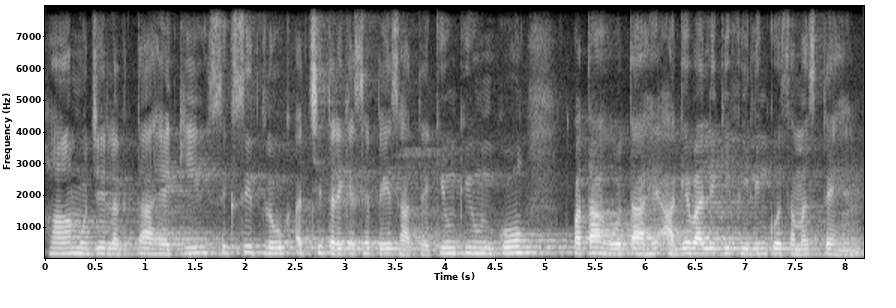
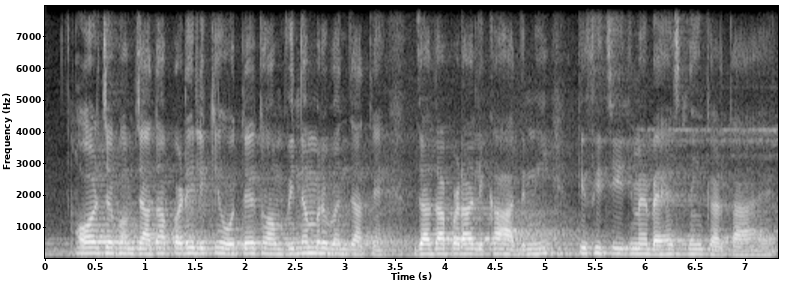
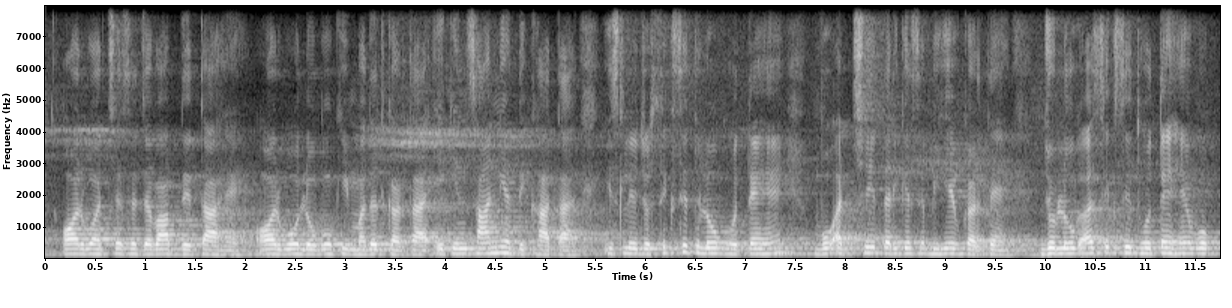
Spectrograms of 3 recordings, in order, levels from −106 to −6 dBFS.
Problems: background sounds at intervals, echo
